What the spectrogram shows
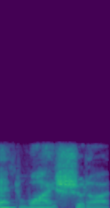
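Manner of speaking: soft, hushed, creeping voice. In a game, voicing a voice heard from the sword, soft creeping voice. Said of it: "you just hear a soft voice that sort of creeps up over your shoulder".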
